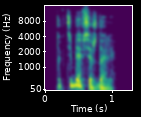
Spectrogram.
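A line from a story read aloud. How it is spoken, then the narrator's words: Confused reply. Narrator (Russian): Все еще растерянно отвечает она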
